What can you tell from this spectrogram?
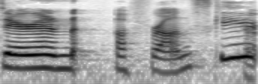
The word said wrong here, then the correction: Aronofsky: Or Aronofsky.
